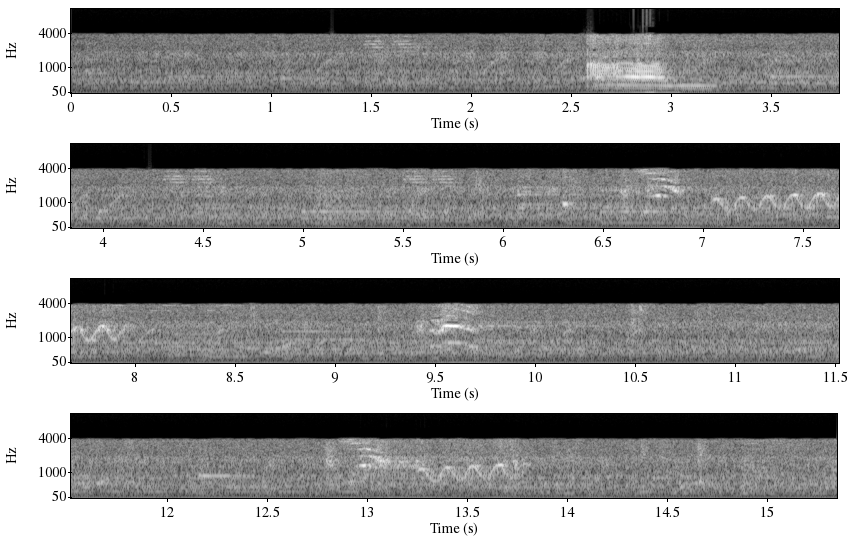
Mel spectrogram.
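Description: Cheerful video game music plays steadily.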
